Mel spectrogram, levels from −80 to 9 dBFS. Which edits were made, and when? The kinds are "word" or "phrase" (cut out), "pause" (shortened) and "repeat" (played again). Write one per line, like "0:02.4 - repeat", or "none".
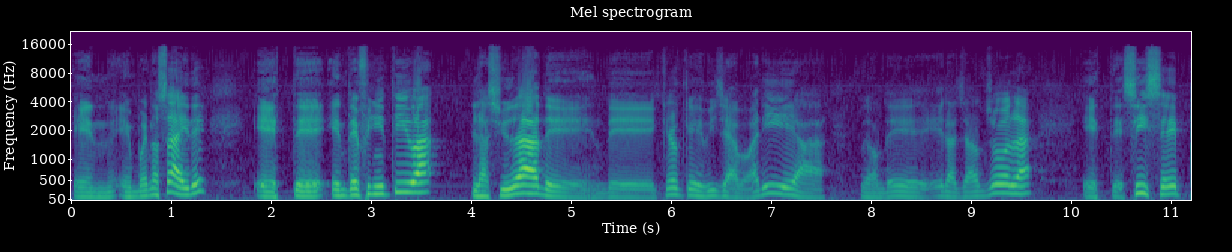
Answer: none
